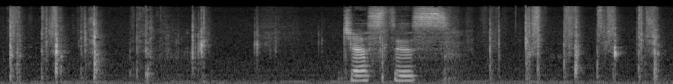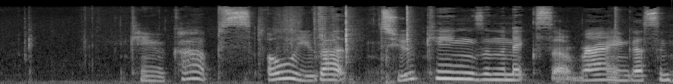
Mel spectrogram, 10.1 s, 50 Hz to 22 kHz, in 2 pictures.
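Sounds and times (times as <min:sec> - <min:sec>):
cards being shuffled: 0:00.0 - 0:02.2, 0:02.8 - 0:05.8, 0:06.9 - 0:08.2.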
